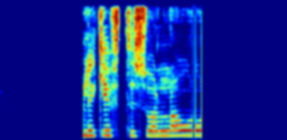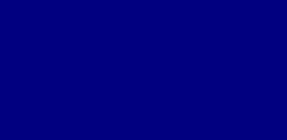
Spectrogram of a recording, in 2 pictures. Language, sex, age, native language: Icelandic, female, 11, Icelandic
